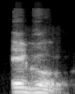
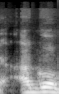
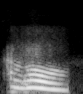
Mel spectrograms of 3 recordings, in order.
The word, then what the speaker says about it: ago: कहा something was done एगो। Actually style के हिसाब से बोलेंगे उसको, जैसे आपका स्टाइल है उसमें आप उसको एगो कभी नहीं बोलेंगे, अगो बोलेंगे। Ago.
